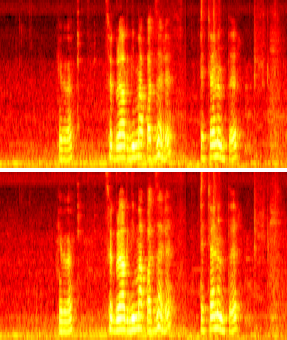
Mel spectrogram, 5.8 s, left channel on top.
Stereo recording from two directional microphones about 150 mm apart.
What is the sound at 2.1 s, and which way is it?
Speech, 60° right (ahead or behind).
